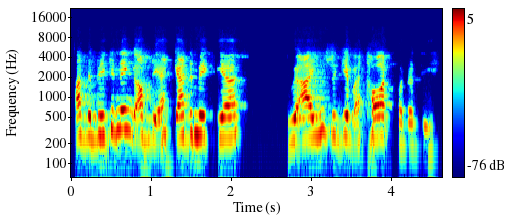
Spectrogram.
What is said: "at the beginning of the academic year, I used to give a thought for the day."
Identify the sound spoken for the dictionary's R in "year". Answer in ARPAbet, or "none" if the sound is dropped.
W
